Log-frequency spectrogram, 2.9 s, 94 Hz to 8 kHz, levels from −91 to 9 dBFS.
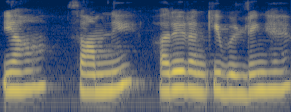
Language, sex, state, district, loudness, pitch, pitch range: Hindi, female, Chhattisgarh, Raipur, -16 LUFS, 230 Hz, 220-250 Hz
